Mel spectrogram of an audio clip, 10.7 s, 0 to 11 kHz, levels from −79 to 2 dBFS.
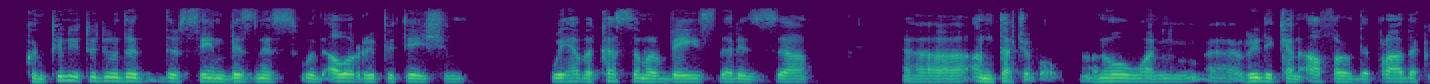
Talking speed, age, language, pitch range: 155 wpm, 50-69, English, 115-130 Hz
